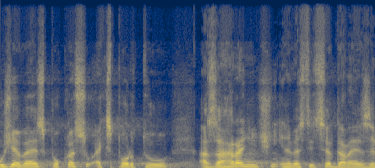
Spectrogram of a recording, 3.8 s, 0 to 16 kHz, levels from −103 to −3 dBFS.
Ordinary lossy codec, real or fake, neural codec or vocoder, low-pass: Opus, 24 kbps; real; none; 14.4 kHz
